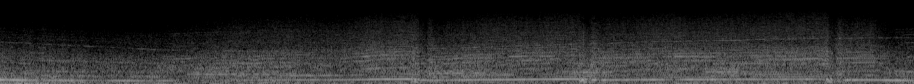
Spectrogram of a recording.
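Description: A McLaren GT race car in a PC racing game at Circuit of the Americas drones at a steady engine pitch, dipping briefly under braking and climbing again on throttle several times, loud and continuous with no talking.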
